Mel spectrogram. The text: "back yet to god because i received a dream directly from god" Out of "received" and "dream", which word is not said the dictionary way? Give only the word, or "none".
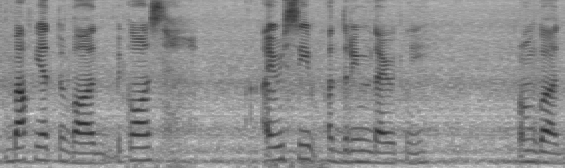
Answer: received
